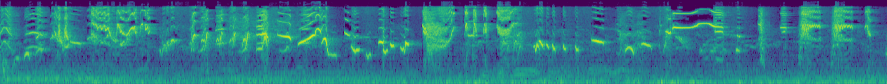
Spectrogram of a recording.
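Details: Oriental magpie-robin giving loud, varied song to provoke contest birds: dense run of whistles, trills and scratchy notes, with a high looping whistle near the end, continuous for nine seconds.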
